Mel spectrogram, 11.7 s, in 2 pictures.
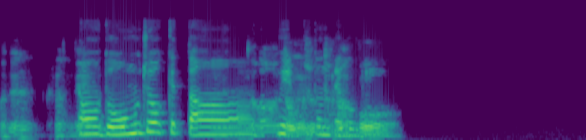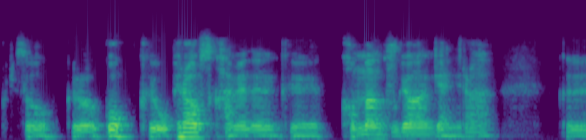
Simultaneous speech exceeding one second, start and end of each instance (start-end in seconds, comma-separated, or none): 2.1-3.9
